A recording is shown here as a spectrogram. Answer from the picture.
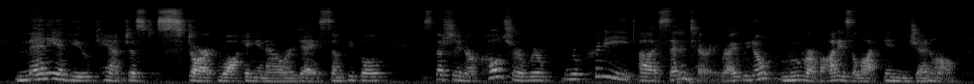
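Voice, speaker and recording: With an American accent, a woman speaks at a moderate pace with hardly any pauses, using lively intonation and a fairly low pitch, over noticeable background noise and audible room echo. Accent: New York, noticeable lately. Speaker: midwife. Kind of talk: educational talk. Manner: casual, conversational.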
